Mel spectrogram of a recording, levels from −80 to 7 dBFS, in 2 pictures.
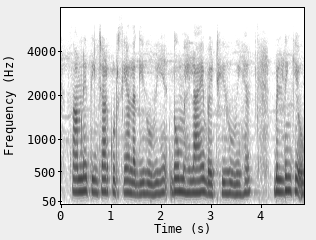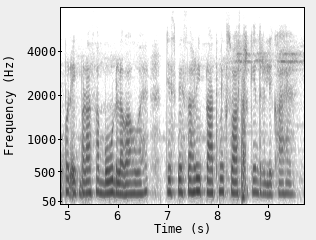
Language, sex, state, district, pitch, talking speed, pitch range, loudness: Hindi, female, Bihar, Purnia, 180 Hz, 170 wpm, 165-190 Hz, -22 LUFS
